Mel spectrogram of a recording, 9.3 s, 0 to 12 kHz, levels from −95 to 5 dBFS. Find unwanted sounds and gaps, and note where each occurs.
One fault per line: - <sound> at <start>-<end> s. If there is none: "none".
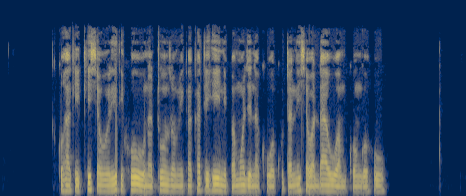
none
